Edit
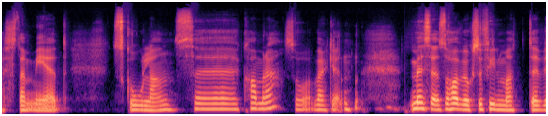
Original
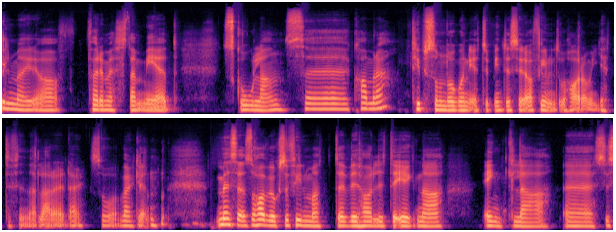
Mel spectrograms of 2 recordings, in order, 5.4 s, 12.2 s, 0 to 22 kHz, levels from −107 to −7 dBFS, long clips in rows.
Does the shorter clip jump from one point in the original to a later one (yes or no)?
yes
